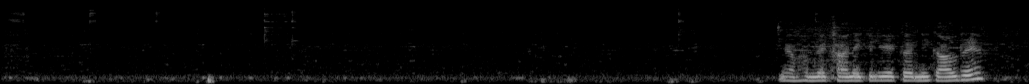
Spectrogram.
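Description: Metal tongs clink and scrape against a plate.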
